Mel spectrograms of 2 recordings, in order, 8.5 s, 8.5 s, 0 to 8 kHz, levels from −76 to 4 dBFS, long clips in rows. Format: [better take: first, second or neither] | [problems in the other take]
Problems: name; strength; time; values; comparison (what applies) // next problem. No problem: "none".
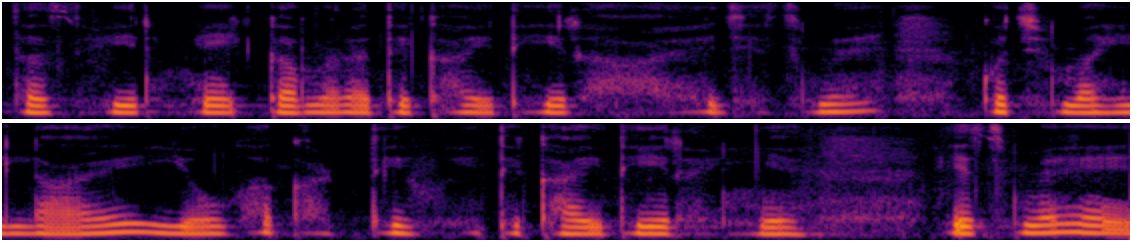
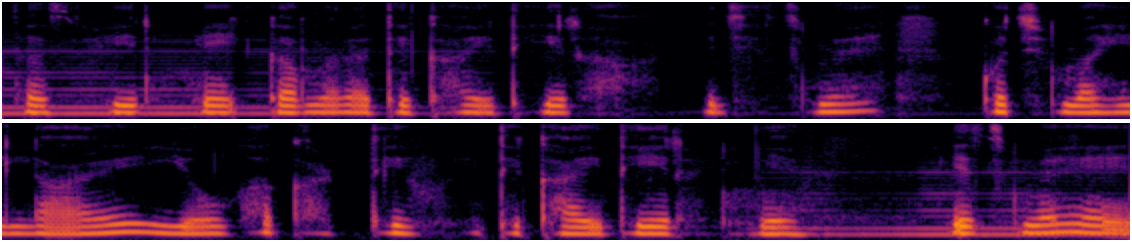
first | noise reduction (neural mask model RNNoise)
